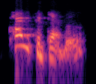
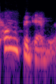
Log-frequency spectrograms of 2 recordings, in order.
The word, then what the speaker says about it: comfortable: Comfortable. That's how I actually pronounce that word, comfortable, as opposed to comfortable.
